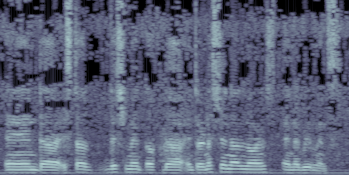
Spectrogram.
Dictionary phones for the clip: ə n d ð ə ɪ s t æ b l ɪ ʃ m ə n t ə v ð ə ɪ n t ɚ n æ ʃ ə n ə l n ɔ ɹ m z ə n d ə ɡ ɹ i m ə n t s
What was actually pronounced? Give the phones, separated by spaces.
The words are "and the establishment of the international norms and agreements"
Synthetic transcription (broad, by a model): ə n d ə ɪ s t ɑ b l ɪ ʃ m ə n t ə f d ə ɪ n t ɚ n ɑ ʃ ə n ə l n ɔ ɹ m s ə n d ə ɡ ɹ i m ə n t s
